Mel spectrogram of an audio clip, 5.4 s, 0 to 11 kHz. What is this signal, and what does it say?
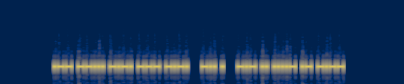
Morse code, heard as a keyed tone, about 46 wpm, 700 Hz. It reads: W7COC DE KI4AY
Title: USA Callsign DE Callsign - 5 Characters - 45wpm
